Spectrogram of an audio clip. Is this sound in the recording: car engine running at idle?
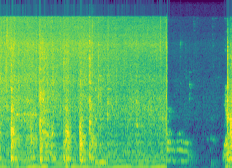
no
